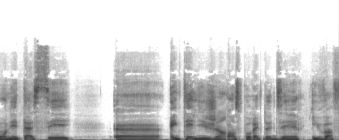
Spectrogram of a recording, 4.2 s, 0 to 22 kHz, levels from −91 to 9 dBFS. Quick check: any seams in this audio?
yes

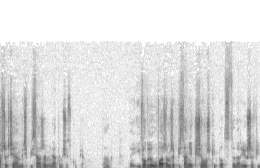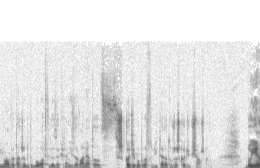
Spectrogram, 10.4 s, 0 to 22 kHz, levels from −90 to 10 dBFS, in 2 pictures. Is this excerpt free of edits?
no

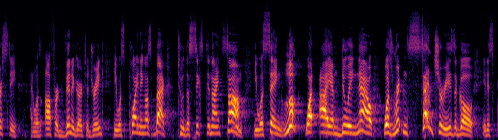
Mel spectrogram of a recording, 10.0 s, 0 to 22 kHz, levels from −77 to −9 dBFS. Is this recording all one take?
yes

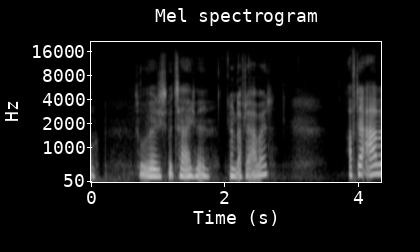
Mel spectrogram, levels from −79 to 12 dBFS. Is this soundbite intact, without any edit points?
no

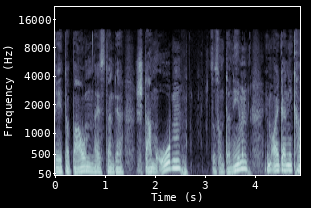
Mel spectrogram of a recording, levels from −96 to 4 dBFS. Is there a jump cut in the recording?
yes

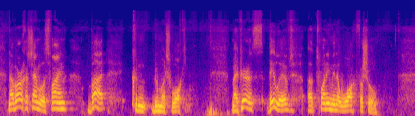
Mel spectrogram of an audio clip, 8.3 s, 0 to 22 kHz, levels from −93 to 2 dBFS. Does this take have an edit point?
yes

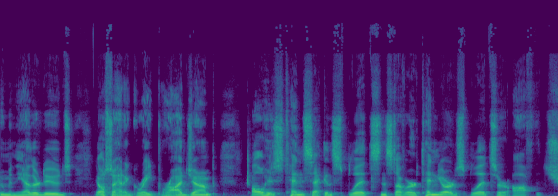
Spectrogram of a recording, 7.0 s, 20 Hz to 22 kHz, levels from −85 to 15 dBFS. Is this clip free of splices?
yes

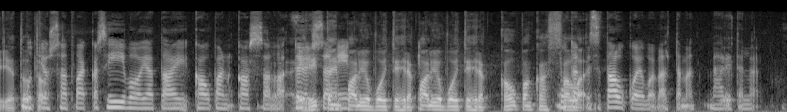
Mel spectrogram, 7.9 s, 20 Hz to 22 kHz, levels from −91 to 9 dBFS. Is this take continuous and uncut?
no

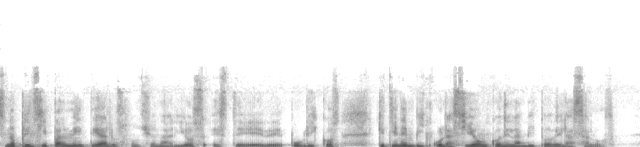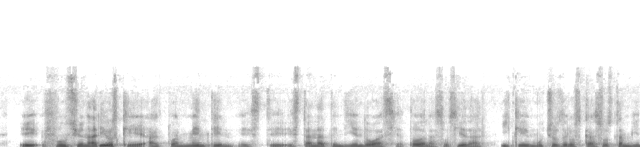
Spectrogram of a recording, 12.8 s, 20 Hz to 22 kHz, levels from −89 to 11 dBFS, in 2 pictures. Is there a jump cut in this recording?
yes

